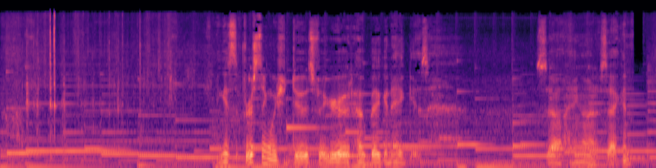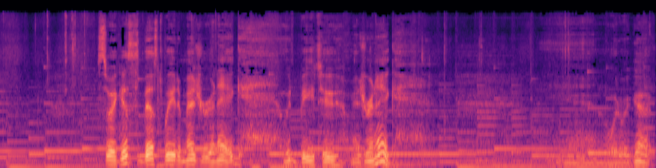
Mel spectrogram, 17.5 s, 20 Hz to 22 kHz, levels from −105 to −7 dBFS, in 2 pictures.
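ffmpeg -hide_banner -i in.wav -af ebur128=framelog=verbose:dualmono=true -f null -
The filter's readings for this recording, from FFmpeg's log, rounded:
Integrated loudness:
  I:         -30.1 LUFS
  Threshold: -40.1 LUFS
Loudness range:
  LRA:         7.8 LU
  Threshold: -49.7 LUFS
  LRA low:   -34.4 LUFS
  LRA high:  -26.6 LUFS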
